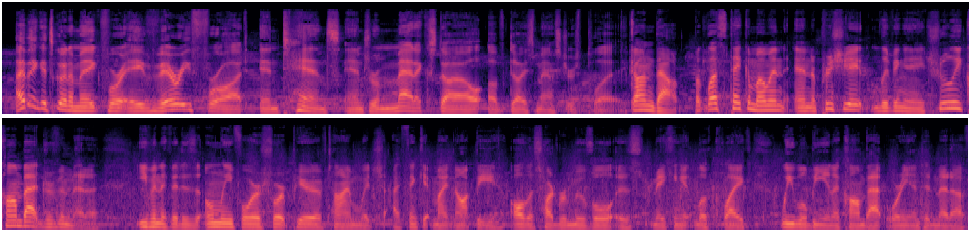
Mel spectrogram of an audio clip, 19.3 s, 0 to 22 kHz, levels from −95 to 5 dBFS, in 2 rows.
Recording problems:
chatter from many people; noticeable; throughout; 20 dB below the speech

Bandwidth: 16 kHz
